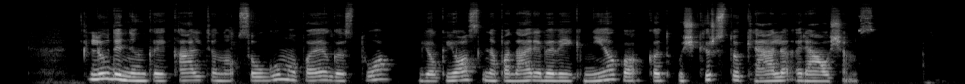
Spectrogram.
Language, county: Lithuanian, Vilnius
